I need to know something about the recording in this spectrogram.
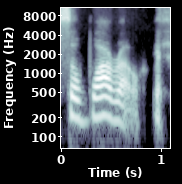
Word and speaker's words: saguaro: You sent me aside kindly and said, Lisa, I want you to know it's saguaro. It's not saguaro.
